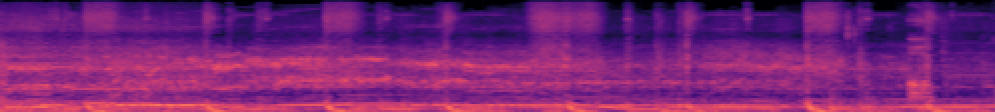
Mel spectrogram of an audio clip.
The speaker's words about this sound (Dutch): Het is gelukt om een Toyota Supra volledig zelf te laten driften.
